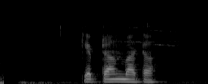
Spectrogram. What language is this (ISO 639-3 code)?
nep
